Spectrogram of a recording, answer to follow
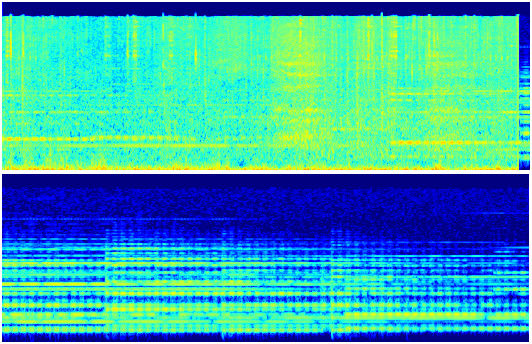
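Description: Strong wind buffeting the microphone on a bicycle ride, with background music under it. About five seconds in the wind noise cuts off suddenly, leaving slow ambient music of sustained, echoing guitar-like notes.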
